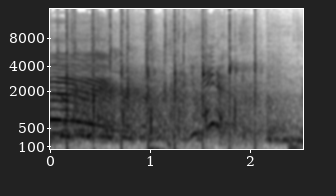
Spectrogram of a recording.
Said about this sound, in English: It's her birthday. Can we all give a round of applause for her birthday, please?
